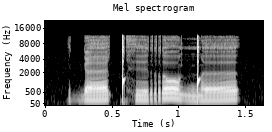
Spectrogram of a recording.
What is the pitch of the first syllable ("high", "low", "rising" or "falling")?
rising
